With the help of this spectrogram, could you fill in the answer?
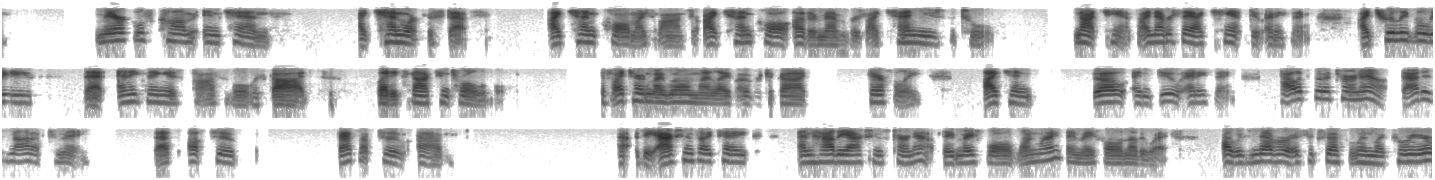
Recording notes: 100 Pounders Phone Meeting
